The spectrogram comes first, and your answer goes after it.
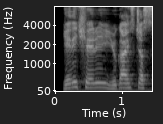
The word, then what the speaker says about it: Yeniçeri: English speakers say Janissaries or Spanish say Janizaros. But almost all Balkans pronounce it the same way the Turks do. Yeniçeri.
